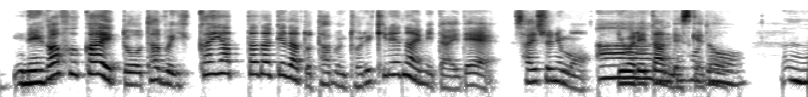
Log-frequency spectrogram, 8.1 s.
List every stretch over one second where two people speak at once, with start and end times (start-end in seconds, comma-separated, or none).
6.0-7.4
